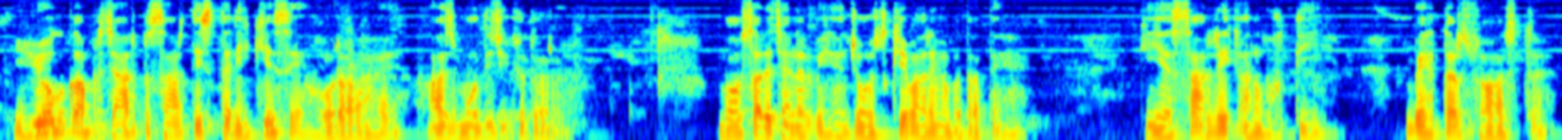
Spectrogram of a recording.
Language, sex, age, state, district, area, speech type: Hindi, male, 30-45, Uttar Pradesh, Jaunpur, rural, spontaneous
